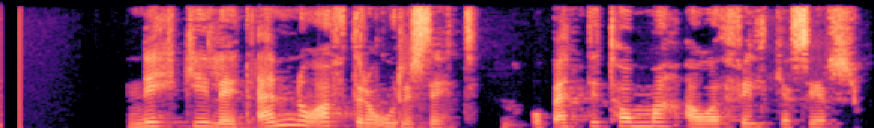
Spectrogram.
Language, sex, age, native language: Icelandic, female, 30-39, Icelandic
